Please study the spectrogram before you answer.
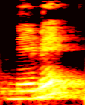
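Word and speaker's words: name: के लास्ट में सबसे लास्ट में अगर इ लिखा है तो लिखना है लेकिन बोलना है इ को नहीं ठीक जैसे इसको नेम में नहीं बोलना है। ने में नहीं बोलना है। इसे क्या बोलना है?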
